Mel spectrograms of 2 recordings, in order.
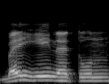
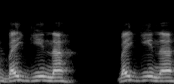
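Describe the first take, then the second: First: "বাইয়িনাতুন" with "তুন" fully sounded; full ending. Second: "বাইয়িনা" closing on a breathed h; pausal ending. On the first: Teacher reading the spelled word unstopped, "বাইয়িনাতুন" with full ending. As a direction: keep the t and nasal ending in "বাইয়িনাতুন". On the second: Teacher showing the word when one stops, "বাইয়িনা" with pausal h. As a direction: stop on "বাইয়িনা", dropping "তুন" for h. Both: Shown as a demonstration. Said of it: "আর থামলে হবে".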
